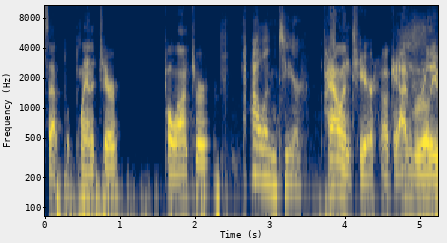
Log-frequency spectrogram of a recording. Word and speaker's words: Palantir: How do you pronounce that? Palantir?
